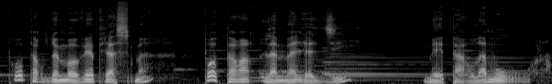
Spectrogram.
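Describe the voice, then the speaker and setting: Very slow speech from a man with a fairly low pitch, ordinary pitch variation and long, frequent pauses, dry and close with no echo, over music in the background. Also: very even loudness. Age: 70s. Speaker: novelist. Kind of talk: casual talk to camera.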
